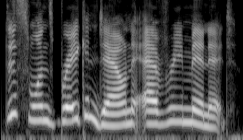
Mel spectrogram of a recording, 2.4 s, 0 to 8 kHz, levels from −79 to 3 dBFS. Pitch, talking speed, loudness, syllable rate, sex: 265 Hz, 175 wpm, -15 LUFS, 5.7 syllables/s, female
